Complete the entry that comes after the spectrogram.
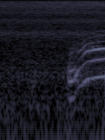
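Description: A cat in the video game Robocop: Rogue City gives a single short, rising meow near the end, fairly faint over a low background hum.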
